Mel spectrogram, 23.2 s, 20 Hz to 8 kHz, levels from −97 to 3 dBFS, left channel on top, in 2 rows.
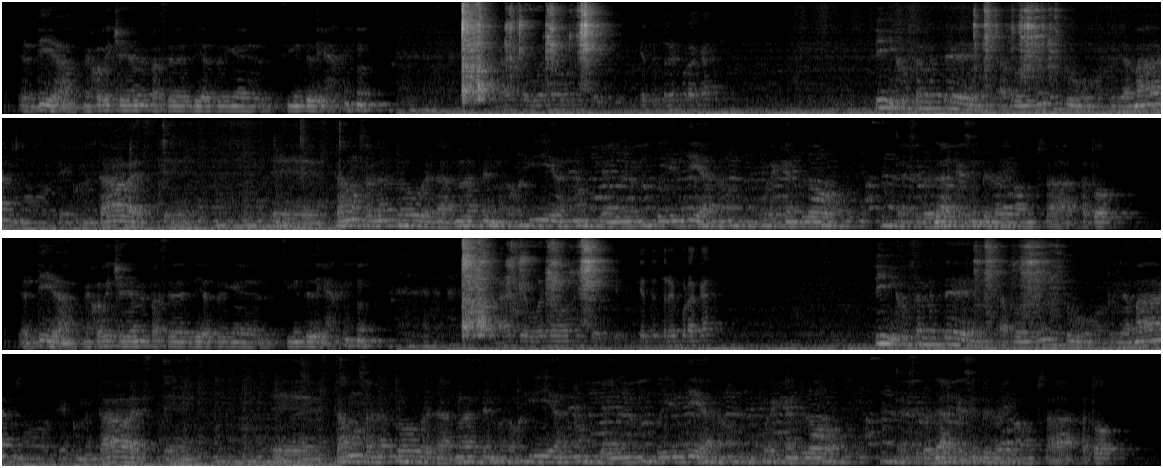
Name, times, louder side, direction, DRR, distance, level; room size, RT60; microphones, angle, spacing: voice 1, 0.2-3.6 8.7-13.5 14.2-20.0 20.5-22.6, left 1 dB, ahead, -2 dB, 0.5 m, -58 dB
Keys jangling, 3.9-15.0, left 6 dB, 65° left, 0.4 m, -51 dB
voice 2, 4.0-7.1, right 2 dB, 75° right, 5 dB, 0.4 m, -67 dB
sound 1, 13.2-21.7, left 2 dB, 50° right, 0.7 m, -62 dB
3.8 x 2.1 x 2.7 m, 0.71 s
head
